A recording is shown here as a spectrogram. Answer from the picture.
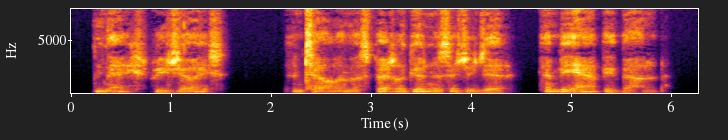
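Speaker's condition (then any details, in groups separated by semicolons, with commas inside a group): Parkinson's; age 73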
